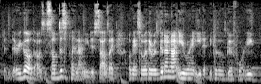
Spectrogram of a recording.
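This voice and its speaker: A young YouTube vlogger of Ghanaian background chats casually to her viewers and tells personal stories in an informal, rambling, slangy way, full of filler "like". Her voice sits low with vocal fry and a dark tone, and she talks very fast over soft background music.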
